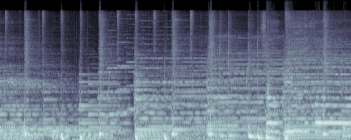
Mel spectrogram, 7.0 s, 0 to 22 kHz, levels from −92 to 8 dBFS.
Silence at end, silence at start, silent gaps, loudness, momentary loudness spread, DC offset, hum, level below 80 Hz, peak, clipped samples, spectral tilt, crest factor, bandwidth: 0 s; 0 s; none; -11 LUFS; 8 LU; under 0.1%; none; -20 dBFS; 0 dBFS; 2%; -7 dB/octave; 10 dB; 16.5 kHz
